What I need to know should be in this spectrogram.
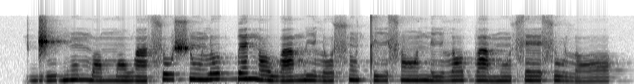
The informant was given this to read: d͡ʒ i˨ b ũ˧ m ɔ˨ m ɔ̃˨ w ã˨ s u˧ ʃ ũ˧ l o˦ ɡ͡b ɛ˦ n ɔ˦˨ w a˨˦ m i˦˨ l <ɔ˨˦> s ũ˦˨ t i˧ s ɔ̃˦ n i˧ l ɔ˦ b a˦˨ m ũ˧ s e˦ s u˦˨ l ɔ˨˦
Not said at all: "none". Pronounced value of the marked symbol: o˨˦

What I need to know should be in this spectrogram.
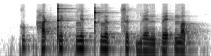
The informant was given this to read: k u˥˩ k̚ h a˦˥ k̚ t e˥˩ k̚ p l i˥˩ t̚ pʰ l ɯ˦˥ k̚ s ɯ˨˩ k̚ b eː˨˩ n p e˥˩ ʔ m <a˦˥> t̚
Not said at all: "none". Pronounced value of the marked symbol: a˨˩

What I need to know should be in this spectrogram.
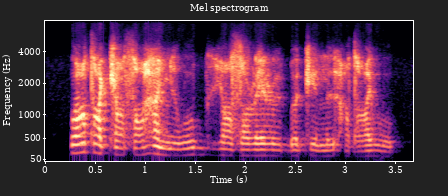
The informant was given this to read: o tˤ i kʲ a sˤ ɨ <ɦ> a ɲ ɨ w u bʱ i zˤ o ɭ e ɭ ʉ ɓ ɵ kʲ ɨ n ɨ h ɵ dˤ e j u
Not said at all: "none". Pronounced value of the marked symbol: ɦ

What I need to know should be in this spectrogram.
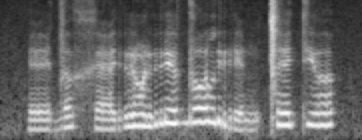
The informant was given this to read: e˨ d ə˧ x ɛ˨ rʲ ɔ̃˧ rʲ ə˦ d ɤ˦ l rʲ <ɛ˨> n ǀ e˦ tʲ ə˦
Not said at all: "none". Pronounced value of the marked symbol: ɛ˨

